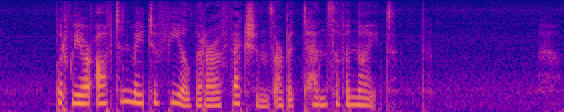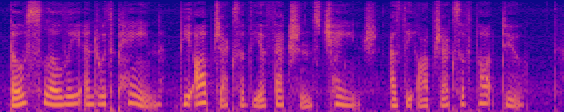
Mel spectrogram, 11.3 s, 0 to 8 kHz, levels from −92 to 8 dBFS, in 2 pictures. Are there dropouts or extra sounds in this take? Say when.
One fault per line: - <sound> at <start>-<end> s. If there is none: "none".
none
